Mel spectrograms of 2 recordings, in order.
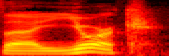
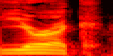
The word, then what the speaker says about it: Yurik: You kept calling yourself York, but it's Yurik.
